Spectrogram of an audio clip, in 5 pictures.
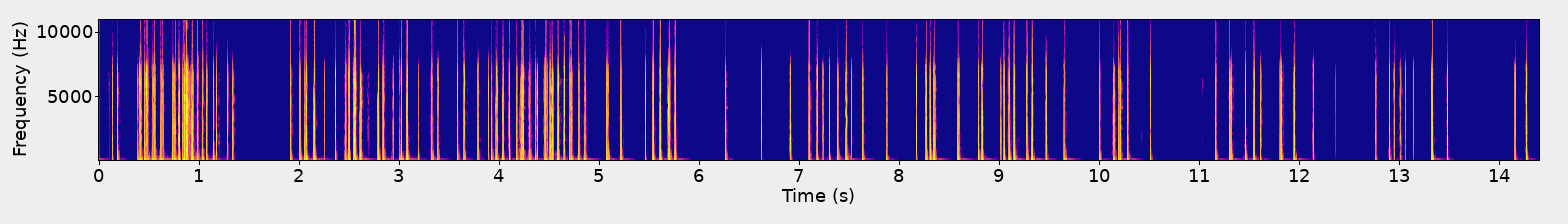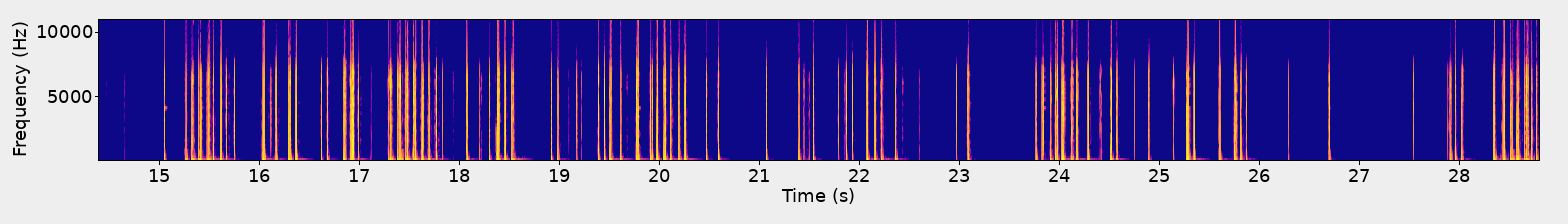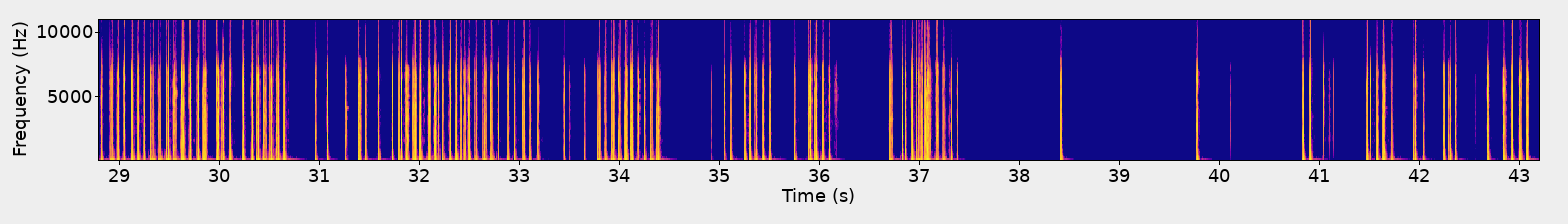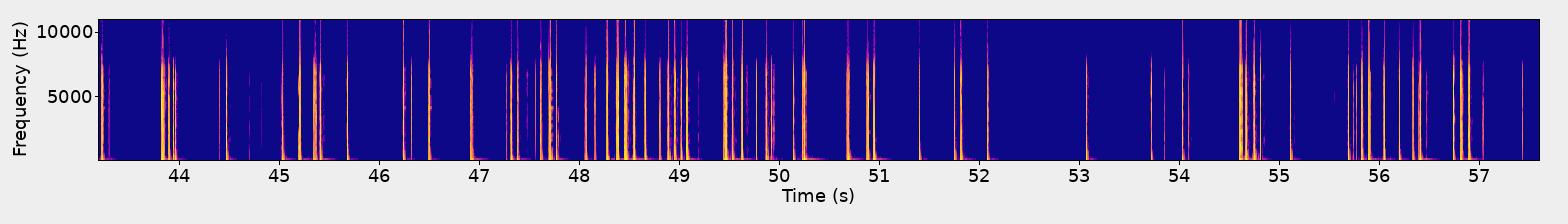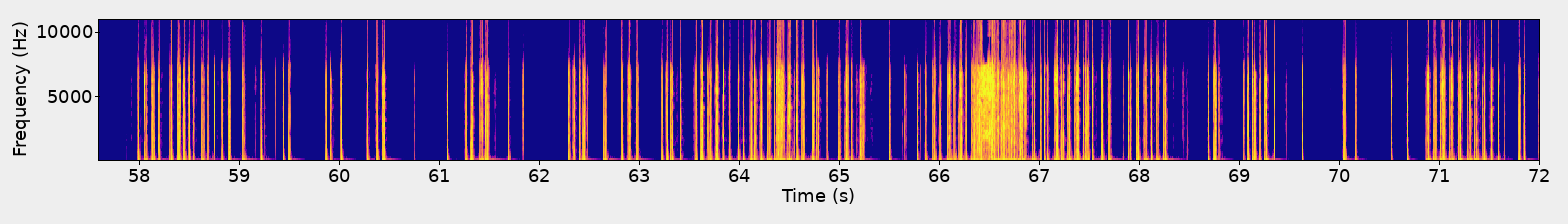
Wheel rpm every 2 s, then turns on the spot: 230, 230, 230, 230, 230, 230, 230, 220, 200, 220, 230, 220, 230, 230, 230, 230, 230, 230, 230, 230, 230, 230, 240, 230, 210, 200, 200, 230, 220, 230, 230, 230, 230, 250, 240, 230.
none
